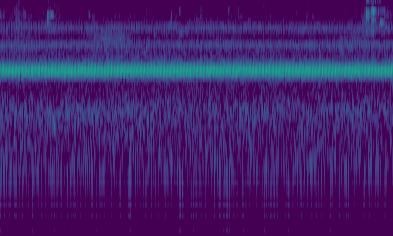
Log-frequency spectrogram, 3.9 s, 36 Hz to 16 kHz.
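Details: Crickets in summer 2010 sustaining a single level high trill for four seconds, even in volume, with a tiny high tick near the end.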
